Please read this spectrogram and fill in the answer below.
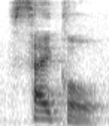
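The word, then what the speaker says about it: cycle: বা সার্কল কেন কার্কল নয়, অথবা এই শব্দের উচ্চারণ কেনই বা সাইকেল কেন কাইকেল নয়?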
